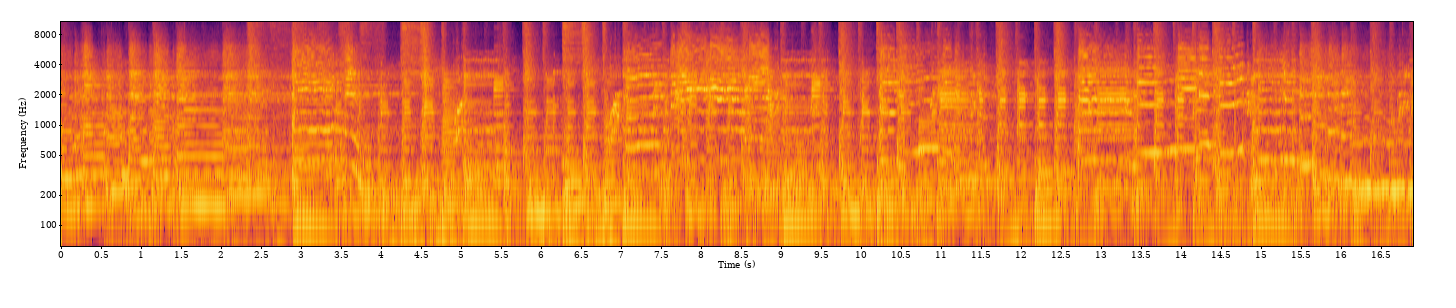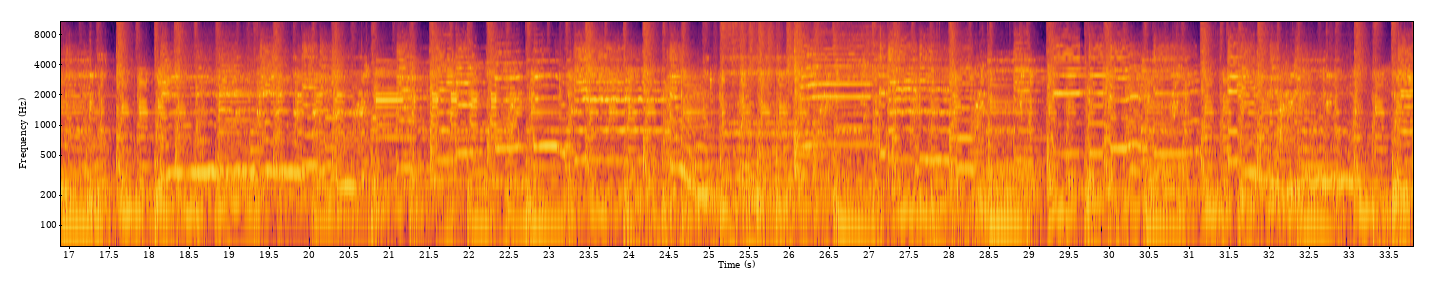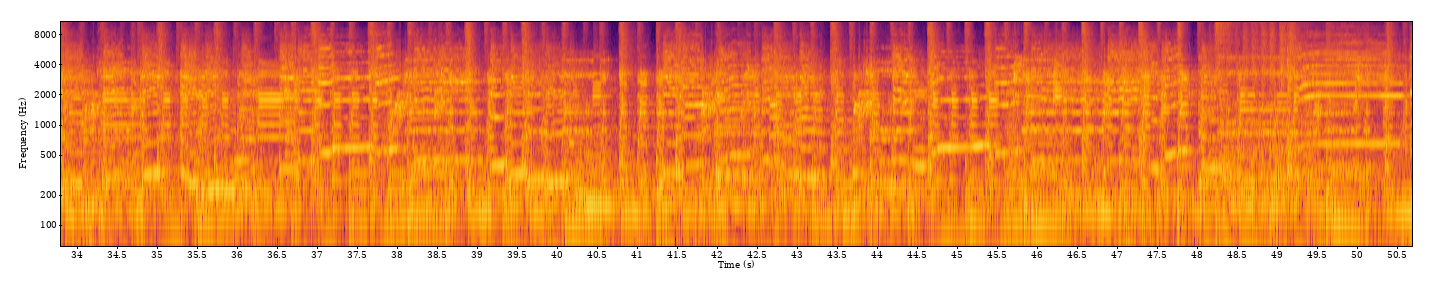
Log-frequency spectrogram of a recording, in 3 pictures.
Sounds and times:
Music: 0.0 - 50.6.

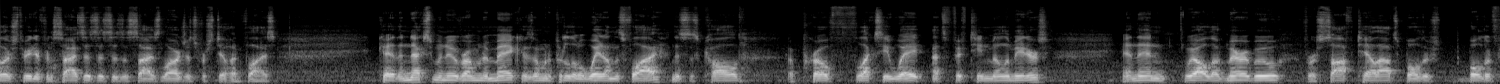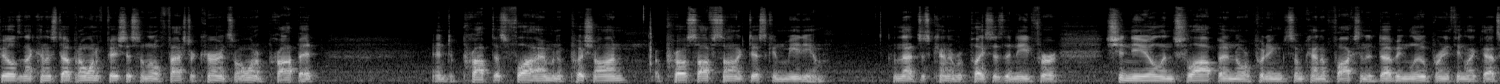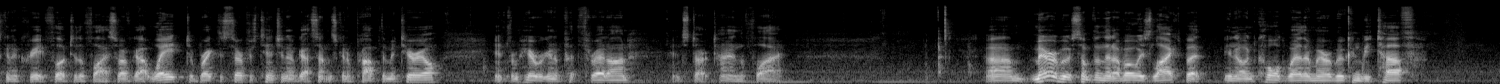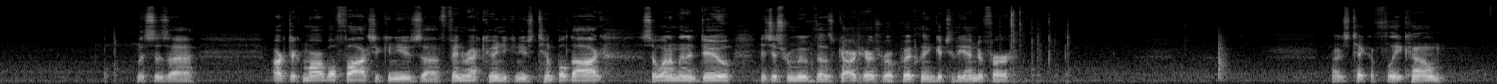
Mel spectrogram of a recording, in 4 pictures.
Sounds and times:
Speech: 0.0 - 2.8, 3.8 - 10.6, 11.2 - 18.2, 19.3 - 37.9, 39.8 - 44.3, 46.4 - 47.0, 47.7 - 55.3, 58.3 - 59.5.

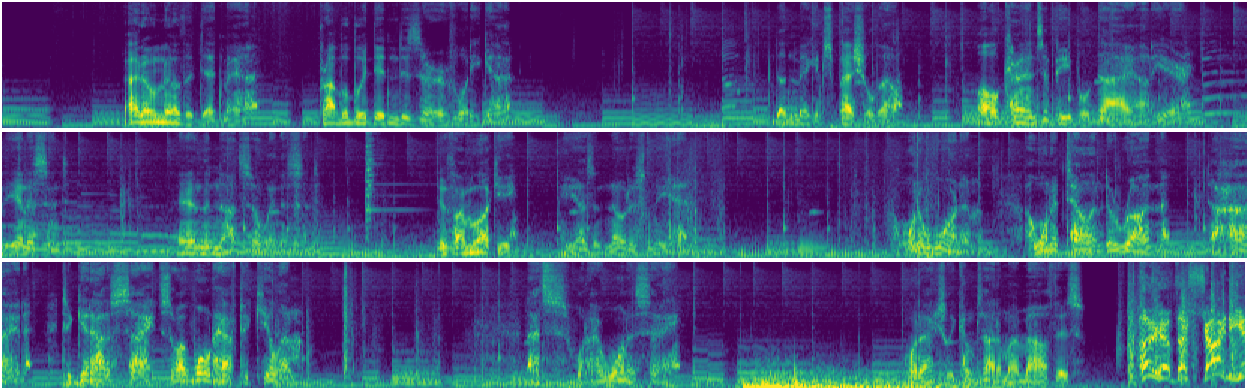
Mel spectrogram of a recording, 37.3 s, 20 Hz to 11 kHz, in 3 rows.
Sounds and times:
Music: 0.0 - 35.6
Speech: 1.2 - 2.6, 3.2 - 5.1, 7.7 - 9.0, 9.8 - 13.1, 14.2 - 15.6, 16.8 - 19.4, 21.3 - 28.0, 30.2 - 31.8, 33.9 - 37.3.

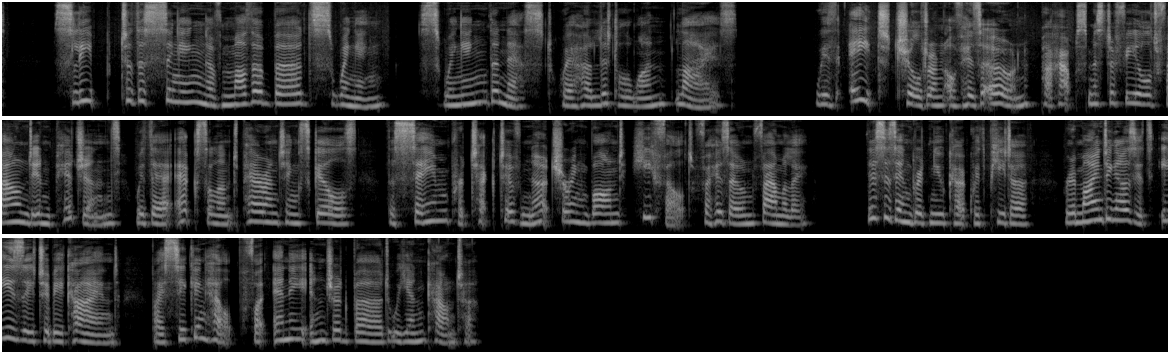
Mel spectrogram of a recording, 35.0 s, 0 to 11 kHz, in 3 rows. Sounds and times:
Speech: 0.0 - 7.4, 8.2 - 28.2.

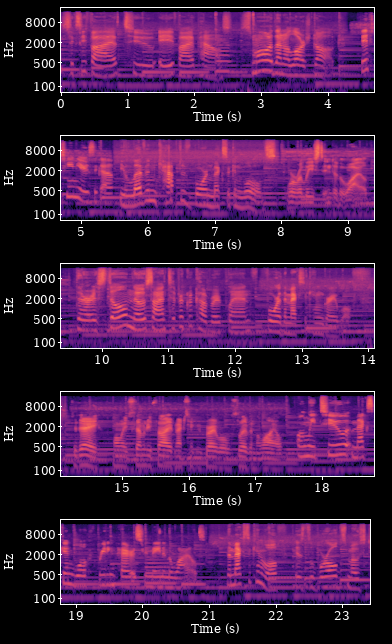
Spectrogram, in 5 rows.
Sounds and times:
Music: 0.0 - 23.4
Speech: 0.1 - 9.0, 14.3 - 23.4.

